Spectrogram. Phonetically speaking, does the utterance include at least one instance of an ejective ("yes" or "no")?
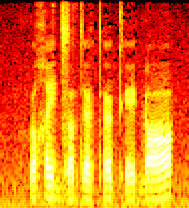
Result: yes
